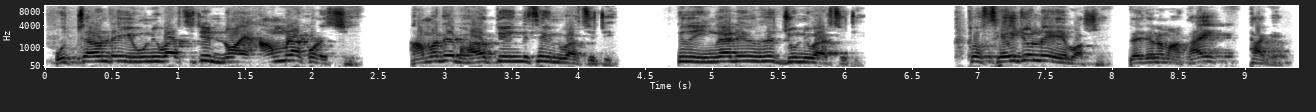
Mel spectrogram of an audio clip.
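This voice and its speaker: In an echoey classroom, a male English teacher with a Bengali accent animatedly guides students through grammar step by step, pausing to test them. His voice sits on the high side for a man.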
